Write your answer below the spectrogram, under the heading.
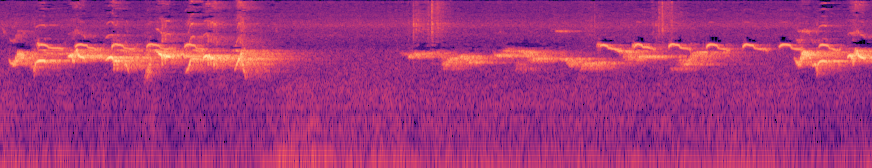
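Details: Decoy orange-headed thrush singing a fighting song after hearing a female's call. Loud, rapid warbled phrases lead into a run of repeated rising-and-falling whistled notes, then more strong warbling.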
